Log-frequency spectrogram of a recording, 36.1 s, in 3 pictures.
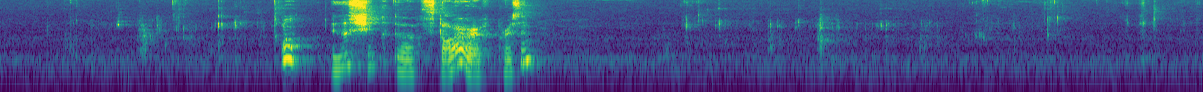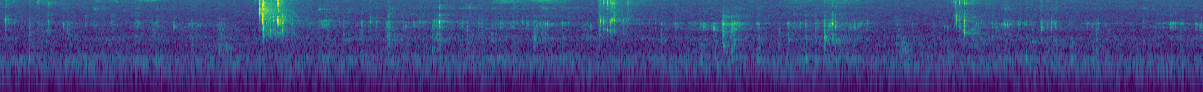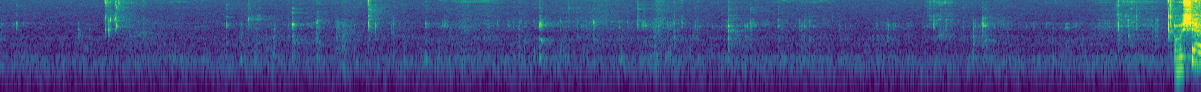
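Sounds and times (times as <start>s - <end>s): wet chewing smacks and clicks: 6.8s - 25.5s, 26.3s - 35.8s.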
